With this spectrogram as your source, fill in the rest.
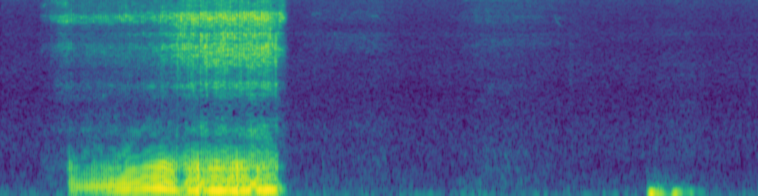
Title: Snoring Dog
